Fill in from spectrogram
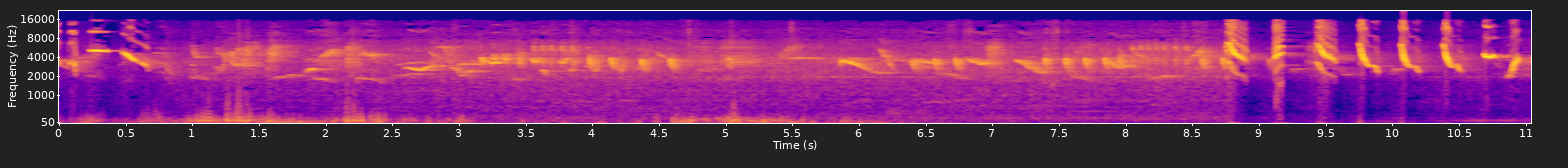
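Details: Oriental magpie-robin (kacer) singing in full fighting mode, played as bait to rouse other magpie-robins. A long run of varied whistled and buzzy phrases over low rumbling background noise, then a burst of sharp, steeply falling notes near the end.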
